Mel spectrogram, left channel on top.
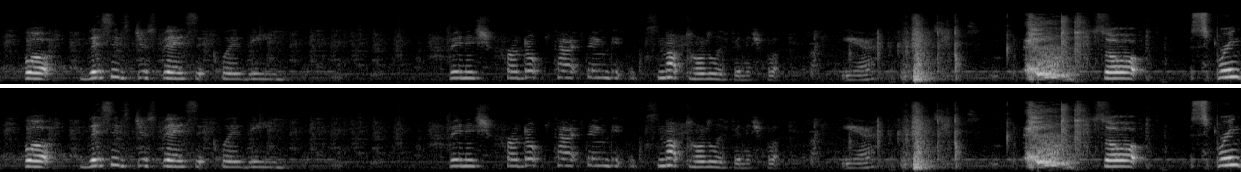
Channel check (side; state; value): both; identical; correlation 1.00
